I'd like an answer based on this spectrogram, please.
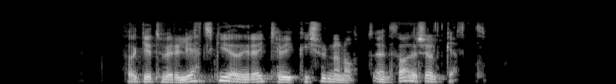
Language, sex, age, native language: Icelandic, male, 40-49, Icelandic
